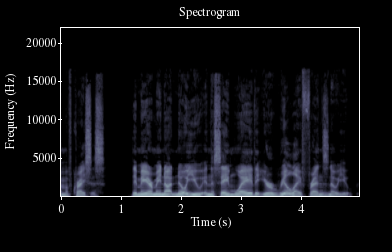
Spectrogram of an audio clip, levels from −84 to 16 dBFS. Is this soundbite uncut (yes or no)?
yes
